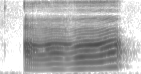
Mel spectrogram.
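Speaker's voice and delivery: "ah" with the tongue pulled too far back. Shown as a demonstration. Teacher demonstrates pulling too far, retracted "ah". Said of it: "if you pull your tongue too far".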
